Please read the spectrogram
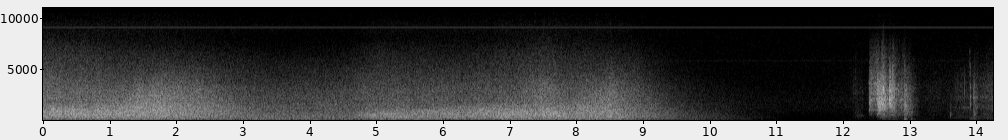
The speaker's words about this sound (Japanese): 太平洋の波は変わらず荘厳な音を奏でていました。荒浜深沼海岸でした。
